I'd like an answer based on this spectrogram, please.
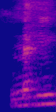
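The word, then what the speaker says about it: knee: के का उच्चारण हमको नहीं करना है, के हमारा साइलेंट रहेगा। पढ़ेंगे क्या इसको भाई, के साइलेंट हो जाएगा तो ये नाइफ पढ़ा जाएगा, इसको नॉट पढ़ेंगे, इसको नो पढ़ेंगे और इसको नी पढ़ेंगे।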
